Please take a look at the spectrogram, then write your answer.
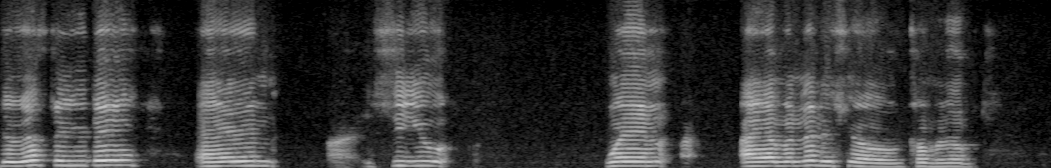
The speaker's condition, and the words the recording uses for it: Cerebral palsy. A lot of people might notice that I talk not normal.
